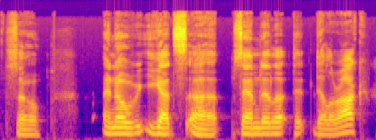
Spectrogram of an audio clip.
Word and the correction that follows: De La Rosa: Sam De La Rosa.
